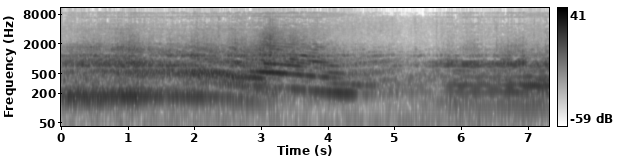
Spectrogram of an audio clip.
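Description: A propeller plane's engine drones steadily overhead as it circles above a landing field after dropping flares, its harmonic hum bending downward in pitch midway, then easing slightly quieter before swelling again. No one speaks.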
